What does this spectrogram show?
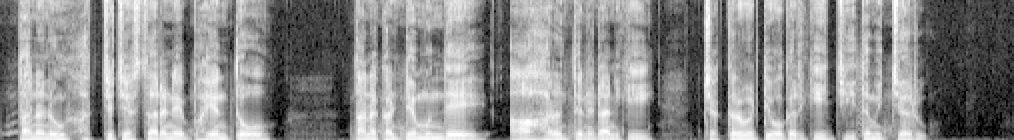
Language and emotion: Telugu, fearful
